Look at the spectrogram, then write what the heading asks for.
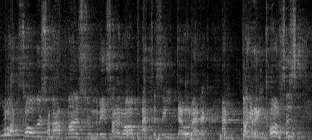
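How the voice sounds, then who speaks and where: A blustering, indignant father of the bride in a comic horror radio play. His voice is extremely high and heavily creaky, ringing in a long echo. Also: unhurried, music in the background, exaggerated voice. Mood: outraged. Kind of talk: comic horror audio drama acting. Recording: echoey, noisy, reverberant scene.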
